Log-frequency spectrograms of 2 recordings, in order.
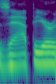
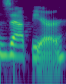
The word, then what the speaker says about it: Zapier: I call it Zapier. Some people say Zapier, but I call it Zapier. Yeah. Okay, like it's Zap, right?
